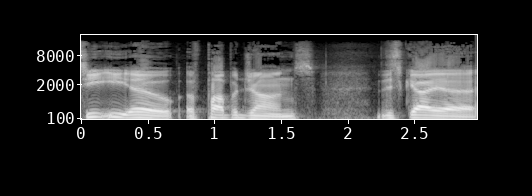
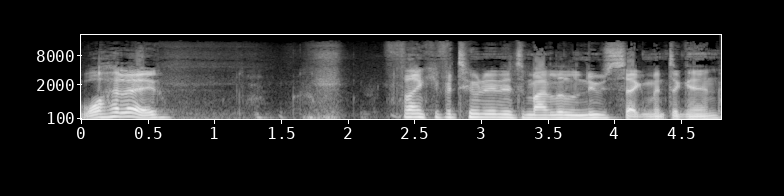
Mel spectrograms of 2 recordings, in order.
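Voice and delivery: news anchor voice in a put-on British accent; 2 semitones higher than usual. Playing a news anchor in a comedic segment, the speaker greets listeners in a british accent. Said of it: "loving talking in a British accent".

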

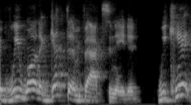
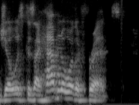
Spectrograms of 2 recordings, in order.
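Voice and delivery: ordinary talk

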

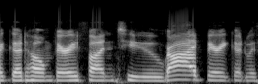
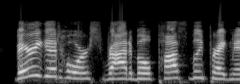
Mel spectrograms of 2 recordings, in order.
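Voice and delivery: Southern accent with pitch raised; 6 semitones higher than usual. Asked to channel Gloria, reading a horse description: Gloria's southern accent. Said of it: "read this in a southern accent".

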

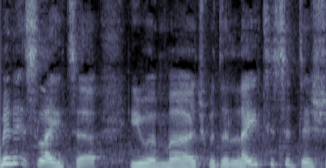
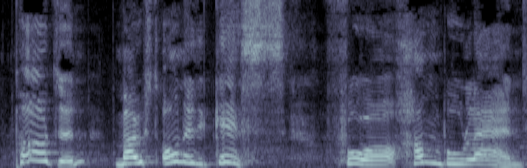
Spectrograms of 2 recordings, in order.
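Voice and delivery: very high, fawning put-on Essex accent voice; 10 semitones higher, 3 dB louder than usual. Narrating a story, a local guide interrupts arriving guests: high-pitched Clacton guide voice. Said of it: "a small fat man with eyeglasses perched on his nose like a falcon's interrupts. ... he's going to be a bit high-pitched. ... So let's say he's from Clacton".

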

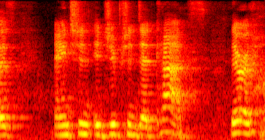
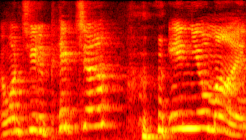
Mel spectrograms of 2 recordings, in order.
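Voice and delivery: loud, high-pitched, big storyteller-style delivery; 7 semitones higher than usual. The guest starts telling a story on the show as invited, loud. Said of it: "Just getting loud for this".

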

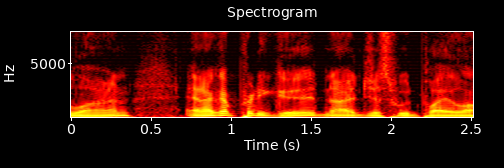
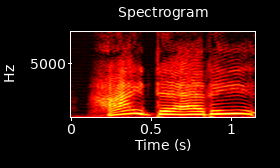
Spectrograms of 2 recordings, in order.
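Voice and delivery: put-on high-pitched American kid accent. Parent imitating their America-born kid, imitating kid's American accent. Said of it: "in an American accent".

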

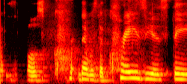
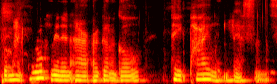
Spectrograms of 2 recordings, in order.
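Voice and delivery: whispering, much lower; 3 semitones lower than usual. Whispering so her husband in the other room won't hear, whispering. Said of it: "I'm gonna whisper because my husband's in the other room".

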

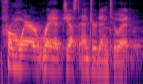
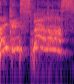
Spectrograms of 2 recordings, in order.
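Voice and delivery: very high shriek, screaming. Having just told the others they're going to scream, the speaker is screaming. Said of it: "I'm going to scream".

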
